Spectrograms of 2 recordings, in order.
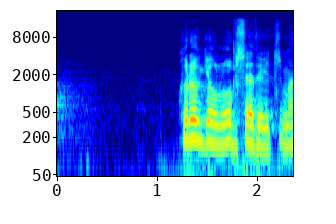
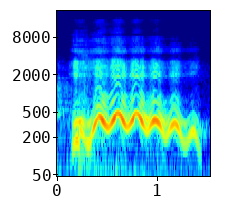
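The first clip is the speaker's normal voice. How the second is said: high, wavering ghostly giggle; eerie tittering laugh of a virgin ghost; maiden ghost cackle; 7 semitones higher, 6 dB louder than usual. Acted. Preacher mocks the popular image of the devil, ghostly cackle. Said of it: "처녀 귀신".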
